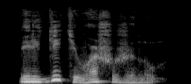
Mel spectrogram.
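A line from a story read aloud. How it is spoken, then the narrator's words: Meaningful tone. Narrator (Russian): сказал я ему многозначительным тоном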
